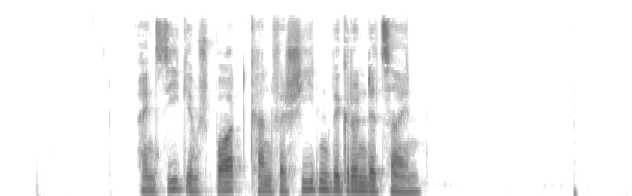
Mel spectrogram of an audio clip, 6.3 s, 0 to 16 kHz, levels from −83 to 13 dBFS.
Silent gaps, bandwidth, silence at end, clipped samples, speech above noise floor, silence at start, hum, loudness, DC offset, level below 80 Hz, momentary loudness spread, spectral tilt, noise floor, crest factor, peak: none; 11.5 kHz; 2.1 s; under 0.1%; 56 dB; 1.4 s; none; -30 LUFS; under 0.1%; -64 dBFS; 10 LU; -4 dB/octave; -86 dBFS; 22 dB; -12 dBFS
